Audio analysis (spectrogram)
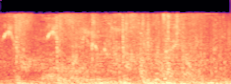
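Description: Bombarda and Confringo spell blasts in Hogwarts Legacy: dense, loud crashing explosions and crackling impacts layered over game sound for a couple of seconds, with a brief whooshing tone near the start.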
